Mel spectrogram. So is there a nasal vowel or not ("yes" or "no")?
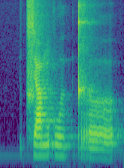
no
